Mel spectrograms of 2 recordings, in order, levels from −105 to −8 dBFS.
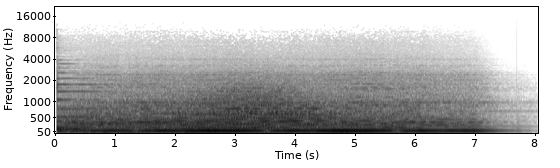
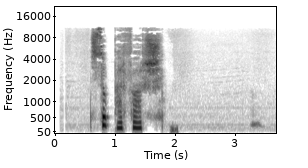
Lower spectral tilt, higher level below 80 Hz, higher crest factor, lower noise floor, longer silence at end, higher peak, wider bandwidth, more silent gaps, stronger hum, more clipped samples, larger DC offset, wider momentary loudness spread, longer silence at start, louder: first, -11.5 dB/octave vs -4.5 dB/octave; first, -30 dBFS vs -64 dBFS; second, 14 dB vs 24 dB; second, -55 dBFS vs -70 dBFS; second, 0.65 s vs 1.65 s; second, -6 dBFS vs -2 dBFS; second, 2.7 kHz vs 11.5 kHz; neither; neither; neither; neither; about the same, 8 LU vs 9 LU; second, 0 s vs 0.6 s; first, -20 LUFS vs -23 LUFS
